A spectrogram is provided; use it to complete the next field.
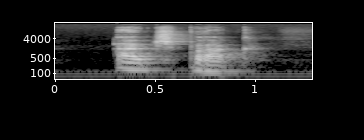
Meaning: singular dependent-clause past indicative of uitspreken
- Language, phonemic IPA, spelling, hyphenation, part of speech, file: Dutch, /ˈœy̯tˌsprɑk/, uitsprak, uit‧sprak, verb, Nl-uitsprak.ogg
